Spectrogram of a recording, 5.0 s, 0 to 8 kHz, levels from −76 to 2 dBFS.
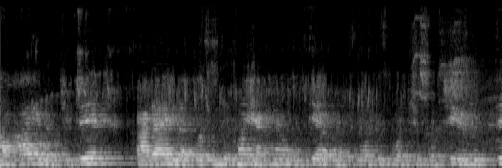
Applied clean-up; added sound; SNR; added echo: neural separator model SepFormer DNS4.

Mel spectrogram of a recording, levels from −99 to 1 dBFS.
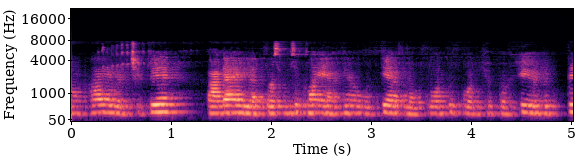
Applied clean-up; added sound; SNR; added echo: neural mask model DeepFilterNet 3.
